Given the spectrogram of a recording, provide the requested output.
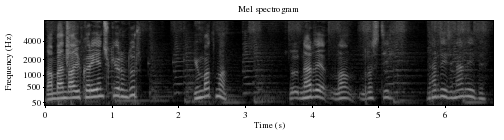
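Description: A young man with a Turkish accent talks through a Minecraft let's play in a slightly high voice. He gets excitable fast, yelping and shouting orders at his pet dog. Faint game music plays beneath him. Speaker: gaming YouTuber.

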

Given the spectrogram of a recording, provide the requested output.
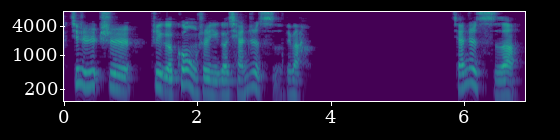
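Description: A woman teaching a grammar lesson, walking through each point step by step and often asking rhetorical questions. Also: on the low side. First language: Chinese. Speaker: language teacher. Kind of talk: classroom-style grammar lesson.

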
